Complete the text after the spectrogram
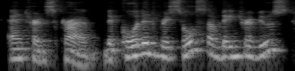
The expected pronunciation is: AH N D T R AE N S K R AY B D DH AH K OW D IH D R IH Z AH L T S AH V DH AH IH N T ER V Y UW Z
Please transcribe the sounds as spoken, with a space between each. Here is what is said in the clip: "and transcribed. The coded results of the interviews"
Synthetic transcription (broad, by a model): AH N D T R AE N S K R AY B D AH K OW D IH D R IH S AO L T S AH V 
